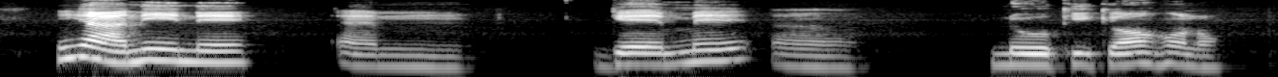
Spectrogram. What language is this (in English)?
Igbo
